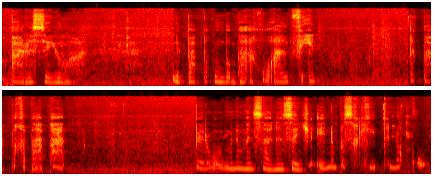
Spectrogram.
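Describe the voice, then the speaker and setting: A woman's voice: fairly high pitch, unhurried, vocal fry, pauses often, music in the background. A Filipino woman acting in a radio drama as a hurt, moody young girlfriend and daughter. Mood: sorrowful.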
